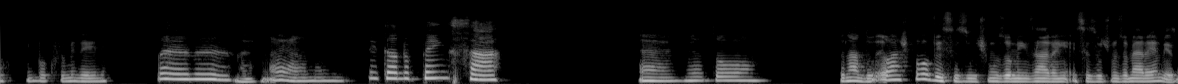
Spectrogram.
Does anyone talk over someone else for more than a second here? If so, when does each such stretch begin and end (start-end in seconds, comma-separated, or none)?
none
